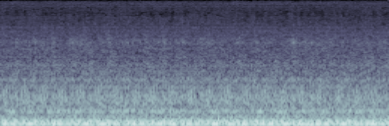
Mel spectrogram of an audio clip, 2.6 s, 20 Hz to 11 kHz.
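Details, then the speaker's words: Truck diesel raised to about 1,000 RPM by foot during a pre-trip air pressure build-up test: steady, unchanging low drone as the compressor builds 85 to 100 psi within 45 seconds; normal. "So, let's bring our engine up. We're going to be around 1,000 RPM. And we're just going to watch those gauges 85 to 100 45 seconds or less."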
